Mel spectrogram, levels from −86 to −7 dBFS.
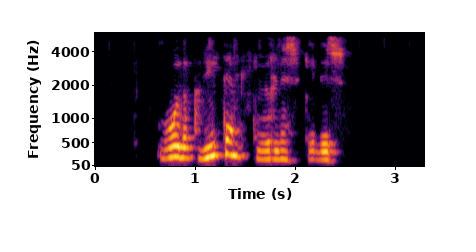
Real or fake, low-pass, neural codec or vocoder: fake; 5.4 kHz; codec, 16 kHz, 4 kbps, X-Codec, HuBERT features, trained on balanced general audio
